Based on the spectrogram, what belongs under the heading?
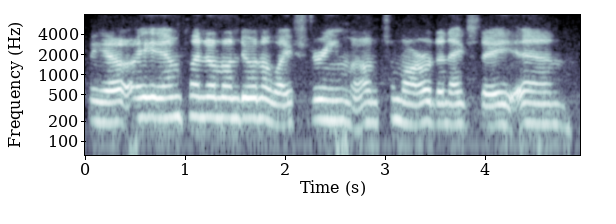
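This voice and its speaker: On a casual live stream from home, a woman whose allergies are making her hoarse chats with viewers, speaking haltingly and earnestly and circling back to repeat herself. Her mid-range voice is slightly bright with a flat delivery, and the recording quality is low.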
